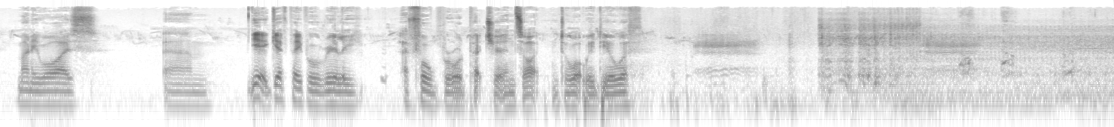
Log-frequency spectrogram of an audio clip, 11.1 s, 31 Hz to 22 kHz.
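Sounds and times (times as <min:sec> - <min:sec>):
speech: 0:00.2 - 0:01.0, 0:01.6 - 0:06.5
lambs bleating in a converted implement shed on a farm: 0:06.9 - 0:07.7, 0:09.1 - 0:10.1.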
